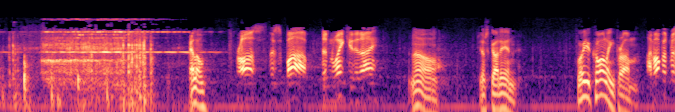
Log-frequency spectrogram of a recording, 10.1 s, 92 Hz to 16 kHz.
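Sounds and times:
telephone ringing in an apartment: 0.0s - 3.5s
speech: 2.8s - 3.2s, 4.4s - 7.8s, 8.7s - 10.1s.

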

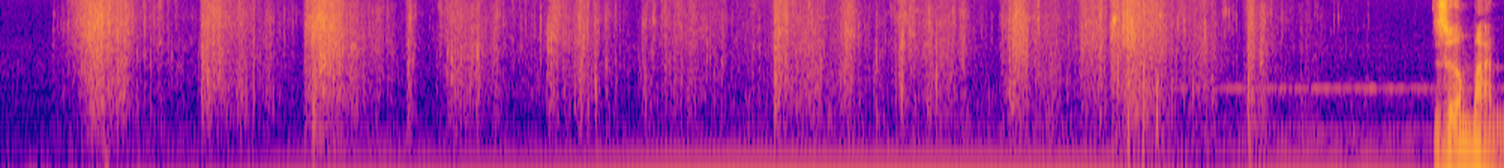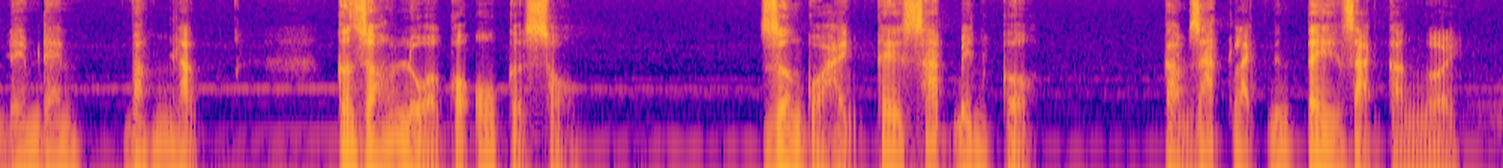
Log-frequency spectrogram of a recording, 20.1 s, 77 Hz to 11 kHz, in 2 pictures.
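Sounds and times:
constant low hum: 0.0s - 17.8s
footsteps rustling through a garden at night: 0.4s - 9.0s
faint steady tone: 1.6s - 15.8s
speech: 9.6s - 11.4s, 12.3s - 13.9s, 15.1s - 17.0s, 17.8s - 19.8s.

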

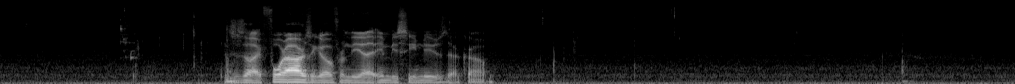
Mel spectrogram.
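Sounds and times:
low steady hum: 0.0s - 10.1s
sipping beer: 1.2s - 2.1s
speech: 2.2s - 5.0s.

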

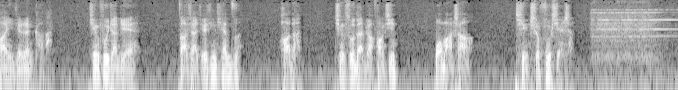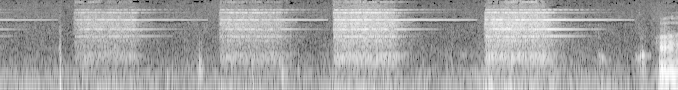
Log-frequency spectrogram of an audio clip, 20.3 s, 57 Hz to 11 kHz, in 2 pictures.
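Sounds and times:
speech: 0.0s - 0.8s, 1.4s - 8.7s, 20.1s - 20.3s
telephone bell ringing: 8.9s - 20.0s.

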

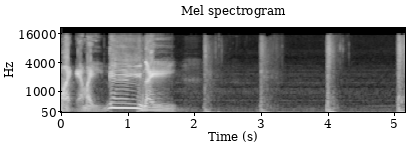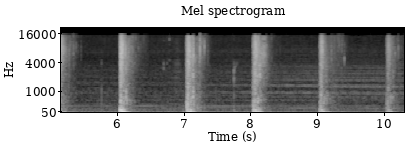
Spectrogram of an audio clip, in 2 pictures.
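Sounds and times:
speech: 0.0s - 1.8s
stone smashing down on a dog's head with dull heavy thuds: 2.1s - 4.4s, 5.0s - 6.4s, 7.0s - 8.4s, 9.0s - 9.4s, 10.0s - 10.3s.

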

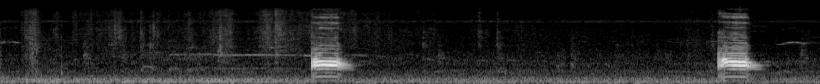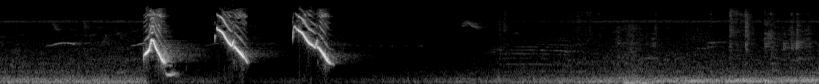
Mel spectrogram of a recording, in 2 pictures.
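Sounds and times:
lovebird lure call rasping screech and shrill calls: 3.1s - 3.6s, 7.2s - 7.8s, 9.6s - 11.6s.

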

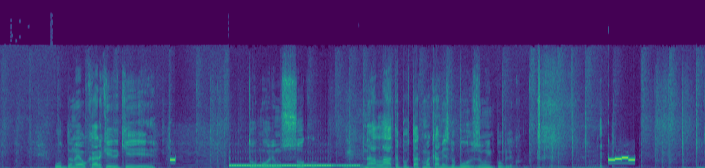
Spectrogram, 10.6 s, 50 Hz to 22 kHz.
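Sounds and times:
speech: 0.8s - 2.4s, 3.8s - 7.9s
touch-tone telephone keypad dialing tones: 3.5s - 5.5s.

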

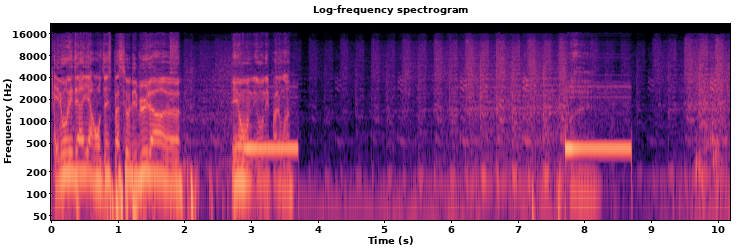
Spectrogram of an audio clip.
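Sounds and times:
speech: 0.0s - 2.1s, 2.7s - 3.8s
telephone call ringing tone: 2.9s - 3.7s, 7.7s - 8.7s.

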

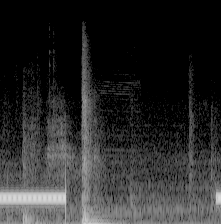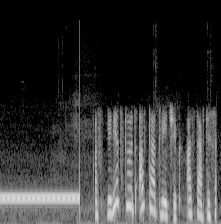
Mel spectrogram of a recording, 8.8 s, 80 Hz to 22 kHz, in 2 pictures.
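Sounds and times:
ringback tone of an outgoing phone call: 0.0s - 1.3s, 4.3s - 6.0s
speech: 6.3s - 8.8s.

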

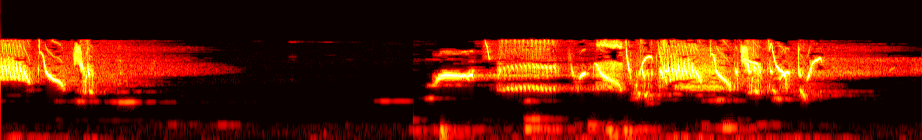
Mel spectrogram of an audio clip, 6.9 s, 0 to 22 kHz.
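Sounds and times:
bird chirping: 0.0s - 1.5s, 3.2s - 6.8s.

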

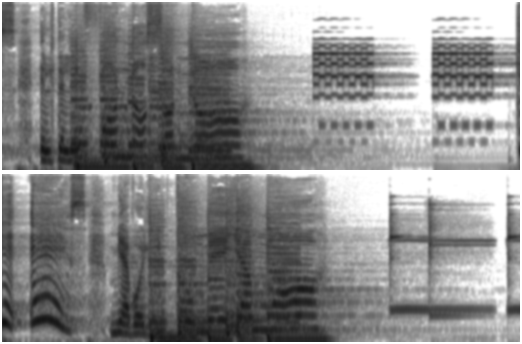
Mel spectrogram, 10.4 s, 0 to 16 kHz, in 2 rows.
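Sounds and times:
speech: 0.3s - 2.5s, 5.2s - 8.2s
doorbell with bright electronic chimes: 3.1s - 5.1s, 9.0s - 10.3s.

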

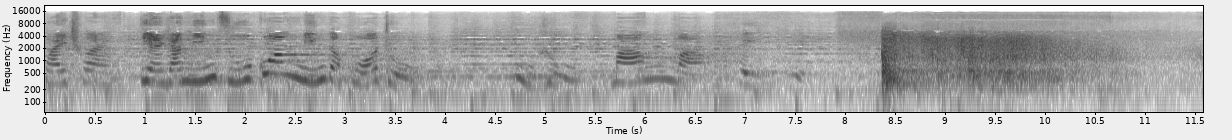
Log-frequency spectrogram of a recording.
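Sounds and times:
speech: 0.1s - 3.9s, 4.6s - 7.6s
burst of gunfire from the darkness: 8.3s - 11.5s.

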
